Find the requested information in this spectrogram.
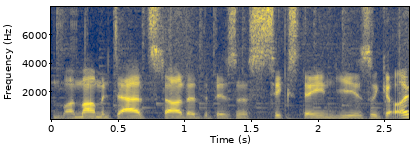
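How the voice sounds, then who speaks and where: Faint music plays behind a man's voice. He speaks fairly quickly at a fairly low pitch. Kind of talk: interview answer. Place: factory. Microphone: lapel.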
